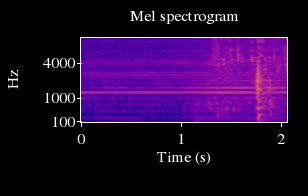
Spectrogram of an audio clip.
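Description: Filtered water running from a narrow drinking-water tap into a small glass jar, growing louder about a second in, over a faint steady electrical hum.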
